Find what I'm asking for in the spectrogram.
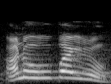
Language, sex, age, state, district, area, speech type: Gujarati, male, 60+, Gujarat, Junagadh, rural, spontaneous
